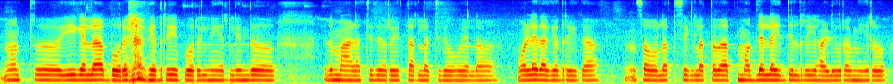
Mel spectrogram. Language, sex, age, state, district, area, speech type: Kannada, female, 45-60, Karnataka, Bidar, rural, spontaneous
